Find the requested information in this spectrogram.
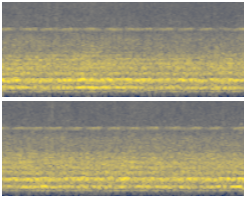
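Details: Bees heard in a relaxing natural recording: a steady, dense buzzing drone of many insects, even in loudness throughout, with bright hum bands around the low-middle range and a faint high whine above.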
